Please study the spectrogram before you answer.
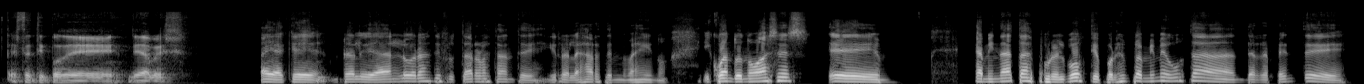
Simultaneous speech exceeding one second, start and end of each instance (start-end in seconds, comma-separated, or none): none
